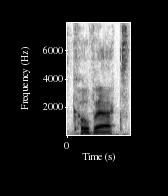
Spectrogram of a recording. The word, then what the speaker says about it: Kovacs: This is in the Kovacs novels where it's supposed to be pronounced Kovac.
